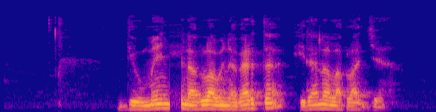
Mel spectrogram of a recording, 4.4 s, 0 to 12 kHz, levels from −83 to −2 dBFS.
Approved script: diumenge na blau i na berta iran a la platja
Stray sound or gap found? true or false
true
